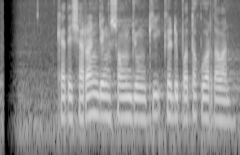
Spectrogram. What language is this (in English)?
Sundanese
